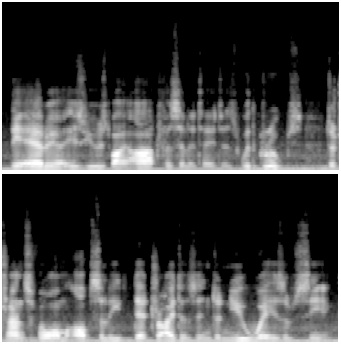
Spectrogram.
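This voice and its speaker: A man narrating a scripted art film in the manner of an old-style documentary, with measured, theatrical, deliberate phrasing. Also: fairly low pitch, bright, forceful tone. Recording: noisy, dull lo-fi narration track.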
